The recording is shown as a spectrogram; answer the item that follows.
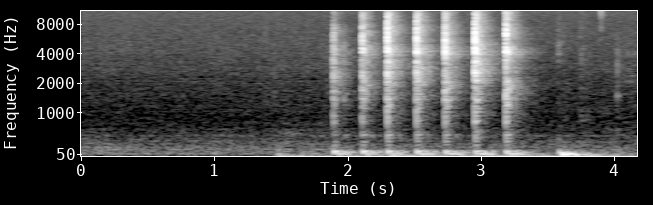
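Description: Computer keyboard keys struck in a quick run of about seven keystrokes, each with a low thud, starting about two seconds in, with one more thud near the end.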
